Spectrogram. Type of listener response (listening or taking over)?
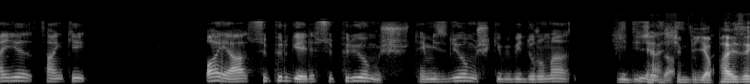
taking over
